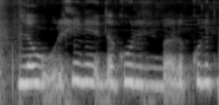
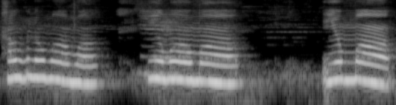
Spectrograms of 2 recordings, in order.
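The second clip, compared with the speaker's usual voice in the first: slow drawn-out call for mama, louder; 2 semitones higher, 4 dB louder, much slower than usual. Acted. Child calling mother to wake her, drawn-out loud call.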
